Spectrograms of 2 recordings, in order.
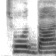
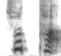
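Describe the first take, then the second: First: The middle consonant is a plain d. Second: The middle consonant is an aspirated t. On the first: The speaker calls it wrong. "छोदा नहीं होता है कुछ भी" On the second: The speaker calls it right. "एस्पिरेटेड consonant में चेंज हो जाते हैं"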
